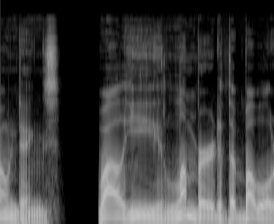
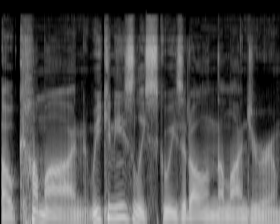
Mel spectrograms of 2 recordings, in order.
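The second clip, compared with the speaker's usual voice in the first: ordinary delivery, nothing marked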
